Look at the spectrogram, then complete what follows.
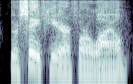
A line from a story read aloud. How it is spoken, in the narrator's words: Raynor 3 said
